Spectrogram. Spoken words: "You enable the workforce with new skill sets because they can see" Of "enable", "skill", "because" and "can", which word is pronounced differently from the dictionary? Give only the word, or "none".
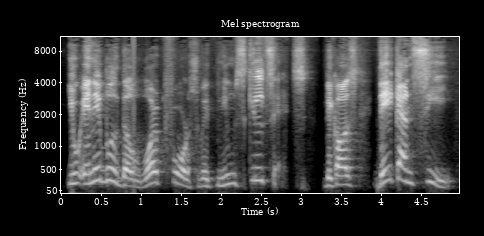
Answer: none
